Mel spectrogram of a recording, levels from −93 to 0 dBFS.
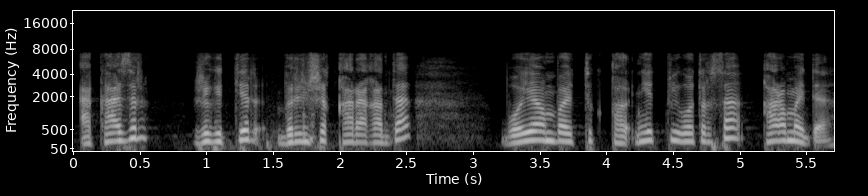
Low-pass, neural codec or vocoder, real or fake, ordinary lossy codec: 7.2 kHz; none; real; none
